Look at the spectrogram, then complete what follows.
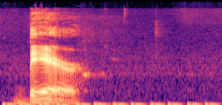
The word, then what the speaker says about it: bear: And then with the animal, it's bear.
